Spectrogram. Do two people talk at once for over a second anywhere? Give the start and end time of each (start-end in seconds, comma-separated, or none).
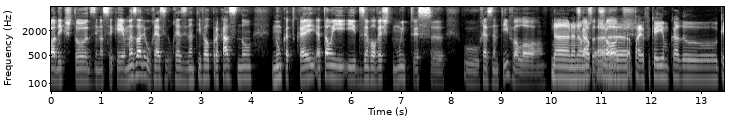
10.4-11.8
